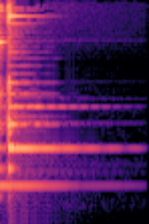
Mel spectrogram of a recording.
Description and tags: metal cracktoy crank-toy toy childs-toy musicbox
childs-toy, cracktoy, crank-toy, metal, musicbox, toy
